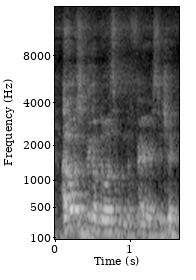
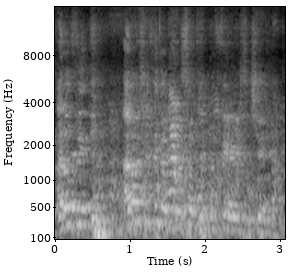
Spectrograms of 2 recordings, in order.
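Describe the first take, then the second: First: Very fast rush through the line; comic rushing the line as a retry. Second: Pushed higher and louder through laughter; comic straining higher, laughing at himself. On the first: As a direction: gabble it out fast. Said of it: "This is never gonna be high enough". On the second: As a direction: go up in pitch, laughing at yourself. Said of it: "never gonna be high enough". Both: Shown as a demonstration.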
